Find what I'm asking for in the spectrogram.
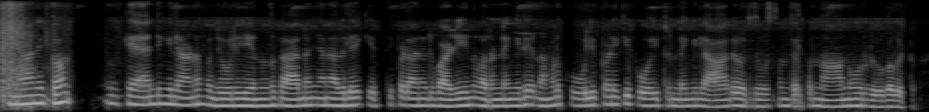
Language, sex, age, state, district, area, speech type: Malayalam, female, 60+, Kerala, Wayanad, rural, spontaneous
